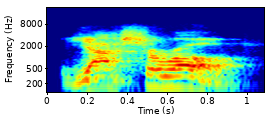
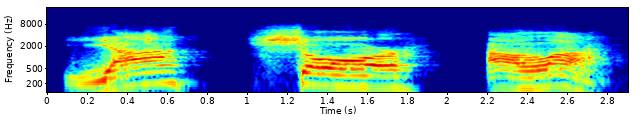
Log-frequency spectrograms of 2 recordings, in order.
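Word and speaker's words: ישראל: And Israel is not pronounced Yasharal. It's not pronounced Yisrael in the Hebrew. That is not how you pronounce Israel. Israel is pronounced Yashar Allah.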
